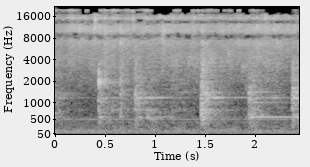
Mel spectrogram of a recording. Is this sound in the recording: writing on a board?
no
